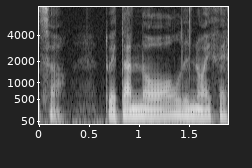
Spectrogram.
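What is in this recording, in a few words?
"nool" Welsh, spoken word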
